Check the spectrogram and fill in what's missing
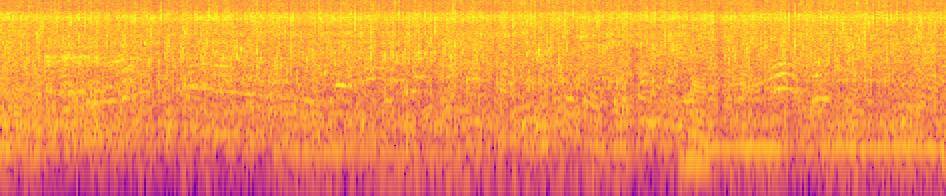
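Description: Hot spring water at the San Benon hot and cold spring resort flows and trickles in a steady, loud, continuous wash, with a faint low hum underneath and no clear talk.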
